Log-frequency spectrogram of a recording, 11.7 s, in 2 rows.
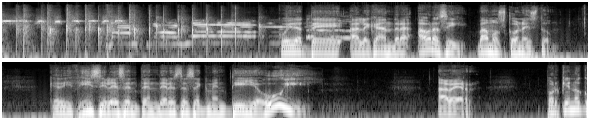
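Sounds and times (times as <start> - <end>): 
hand clapping: 0.0 - 2.9
speech: 2.8 - 5.6, 6.3 - 9.0, 10.2 - 10.6, 11.3 - 11.7.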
